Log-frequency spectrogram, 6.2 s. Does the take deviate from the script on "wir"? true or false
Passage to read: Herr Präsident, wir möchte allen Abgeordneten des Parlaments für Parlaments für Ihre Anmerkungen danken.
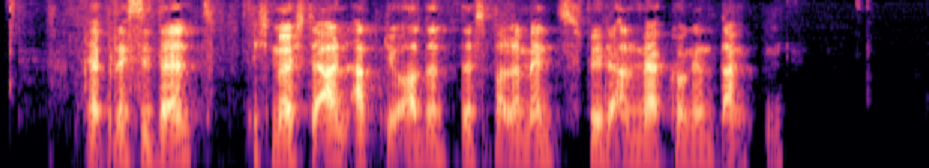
true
